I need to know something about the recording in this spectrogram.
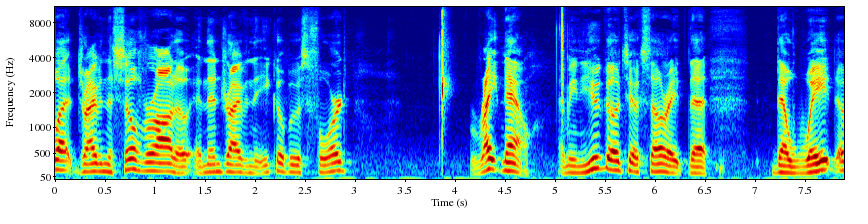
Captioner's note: snaps fingers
